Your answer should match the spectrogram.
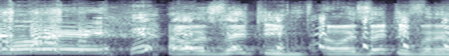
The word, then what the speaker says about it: Owere: That is the third name, Owere.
